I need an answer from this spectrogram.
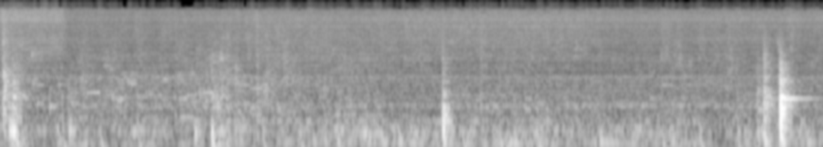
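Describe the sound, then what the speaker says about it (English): A bowl used for seasoning shrimp rinsed under a running kitchen tap, a steady close hiss of flowing water with a few clunks of the bowl against the sink, no talk. "I'm gonna just rinse this bowl"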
